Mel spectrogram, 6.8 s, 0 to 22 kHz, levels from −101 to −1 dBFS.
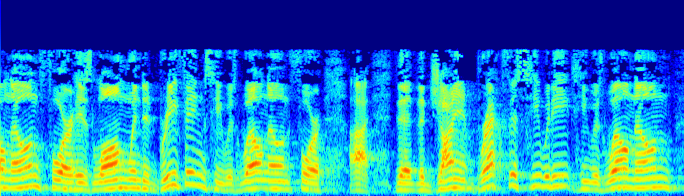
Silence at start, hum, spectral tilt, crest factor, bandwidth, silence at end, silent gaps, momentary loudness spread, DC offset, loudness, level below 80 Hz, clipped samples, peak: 0 s; none; -3.5 dB/octave; 18 dB; 8 kHz; 0.05 s; none; 9 LU; under 0.1%; -29 LUFS; -72 dBFS; under 0.1%; -10 dBFS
